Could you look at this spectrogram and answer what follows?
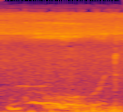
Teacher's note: He's elongating this ooh sound in good.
